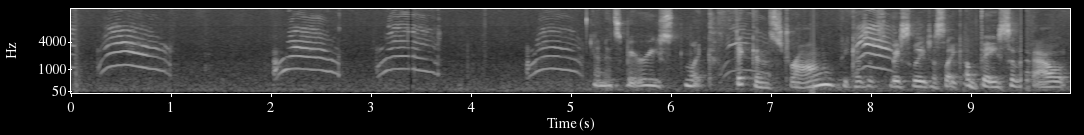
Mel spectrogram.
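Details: Foster kittens of Kitten Rescue volunteers in Los Angeles at bottle-feeding time, giving four clear arched meows about a second apart, then a denser run of overlapping meows mixed with a person talking softly indoors.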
